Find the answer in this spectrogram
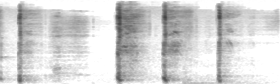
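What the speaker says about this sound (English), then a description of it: "Oh, just some COVID coughs." Four sharp coughs ring out close and fairly loud, with short gaps between them and one longer pause in the middle, and there is no talking.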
